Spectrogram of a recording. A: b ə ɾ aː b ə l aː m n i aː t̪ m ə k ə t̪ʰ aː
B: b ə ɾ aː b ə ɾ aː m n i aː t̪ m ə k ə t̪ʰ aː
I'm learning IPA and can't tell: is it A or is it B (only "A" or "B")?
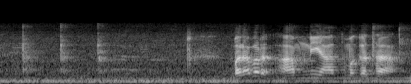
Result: B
